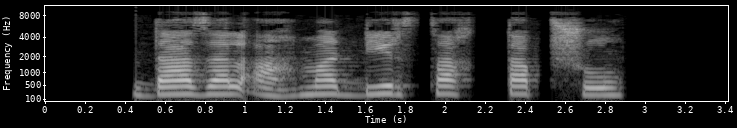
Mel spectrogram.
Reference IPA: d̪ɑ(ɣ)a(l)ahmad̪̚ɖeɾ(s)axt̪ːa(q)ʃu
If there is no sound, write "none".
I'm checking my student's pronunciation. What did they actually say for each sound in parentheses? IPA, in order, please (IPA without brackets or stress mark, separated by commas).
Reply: z, l, s, p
